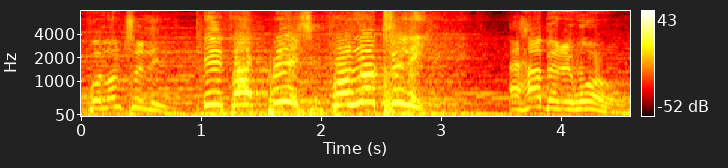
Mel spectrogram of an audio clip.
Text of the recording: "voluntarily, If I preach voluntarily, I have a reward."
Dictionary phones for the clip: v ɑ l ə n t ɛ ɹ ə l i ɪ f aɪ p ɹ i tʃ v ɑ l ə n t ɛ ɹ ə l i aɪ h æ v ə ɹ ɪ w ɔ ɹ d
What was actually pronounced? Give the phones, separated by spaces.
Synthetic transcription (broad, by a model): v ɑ l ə n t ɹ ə l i ɪ f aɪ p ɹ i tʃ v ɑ l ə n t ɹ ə l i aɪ h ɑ b ə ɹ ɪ w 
